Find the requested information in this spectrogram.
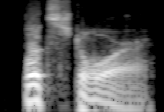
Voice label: "bookstore", American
